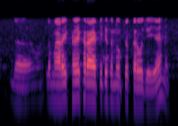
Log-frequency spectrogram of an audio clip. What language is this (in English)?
Gujarati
